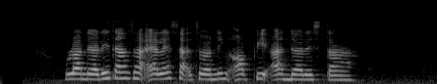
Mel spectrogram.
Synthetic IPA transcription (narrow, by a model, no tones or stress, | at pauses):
uland̪aɾit̪aŋsaʔelɛŋsaʔd̥ʒ̥ɾonɪŋɔpiʔandaɾest̪a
